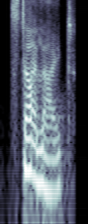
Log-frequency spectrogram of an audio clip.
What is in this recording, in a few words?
"starlight", Indian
